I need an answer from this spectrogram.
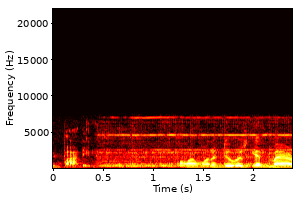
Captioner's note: phone rings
